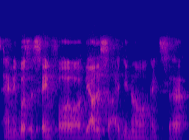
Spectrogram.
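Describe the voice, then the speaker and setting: A man with an Italian accent, Italian by birth, being interviewed on a podcast and talking in a relaxed, unhurried way with many fillers and self-corrections. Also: sits low, gravelly. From Italy. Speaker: guest, windsurf brand founder. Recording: roomy, slightly dull sound.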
